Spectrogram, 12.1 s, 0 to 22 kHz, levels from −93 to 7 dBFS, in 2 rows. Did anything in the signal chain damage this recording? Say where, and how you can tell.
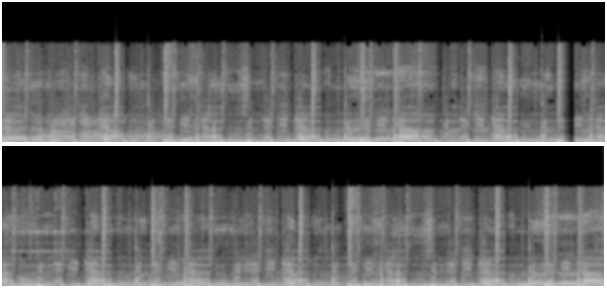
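Yes. From 5.61 to 5.74 s the sound stretches into a fading, held tail, then jumps ahead. This is a burst of packet loss on the network: the receiver padded about 110 ms and skipped 120 ms.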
